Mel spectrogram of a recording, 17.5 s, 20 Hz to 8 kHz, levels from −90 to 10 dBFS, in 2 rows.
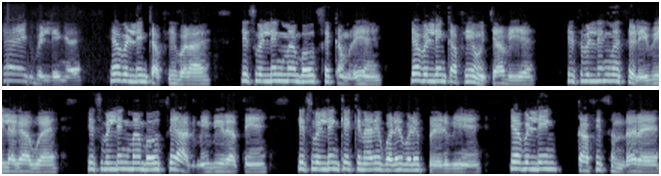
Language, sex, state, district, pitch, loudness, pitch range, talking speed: Hindi, male, Bihar, Saran, 200 Hz, -15 LUFS, 130-220 Hz, 180 wpm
